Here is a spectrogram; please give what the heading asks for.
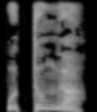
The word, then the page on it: ಉದಂಕ: Kannada; udaŋka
